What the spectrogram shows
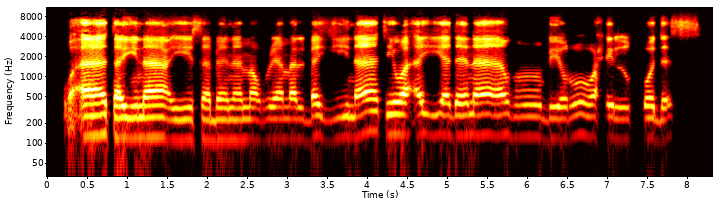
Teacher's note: قرأ ابن كثير بصلة هاء الضمير وأيضا بإسكان الدال في كلمة القدس وانفرد بها.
